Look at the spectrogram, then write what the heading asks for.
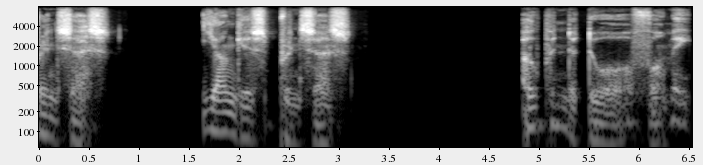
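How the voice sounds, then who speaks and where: A man does a put-on character voice, very deep and low, with very wide pitch swings. He speaks very slowly, leaving long, frequent pauses. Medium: read story. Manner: insistent, old-fashioned formal speech.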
